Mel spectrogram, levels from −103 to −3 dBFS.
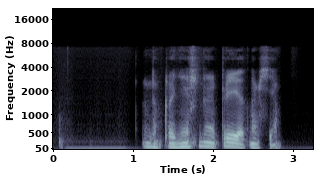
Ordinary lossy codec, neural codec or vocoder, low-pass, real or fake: none; autoencoder, 48 kHz, 32 numbers a frame, DAC-VAE, trained on Japanese speech; 7.2 kHz; fake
